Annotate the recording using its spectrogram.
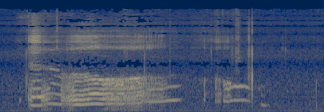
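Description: A person's voice giving a long, drawn-out wordless cry of dismay lasting about two seconds, then a shorter second cry.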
